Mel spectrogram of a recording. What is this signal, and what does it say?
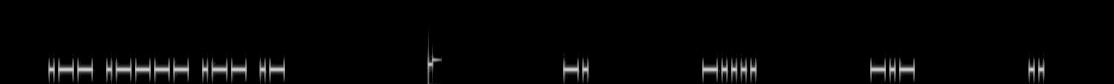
Morse code, heard as a keyed tone, about 25 wpm, spaced as for 11 wpm, 700 Hz. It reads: W1WA N6KI
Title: USA Call Signs - 4 Characters - 8x Character Spacing - 25wpm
